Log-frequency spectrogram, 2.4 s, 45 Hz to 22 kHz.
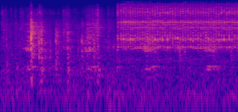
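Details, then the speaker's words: Ride1Up Core-5 e-bike, 7-speed 1x7 drivetrain in 7th gear, rear hub spun freely. Fast, even, crisp ratchet ticking with no grinding or skipping; healthy freewheel. "The hub sounds really good. Let me pedal it"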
